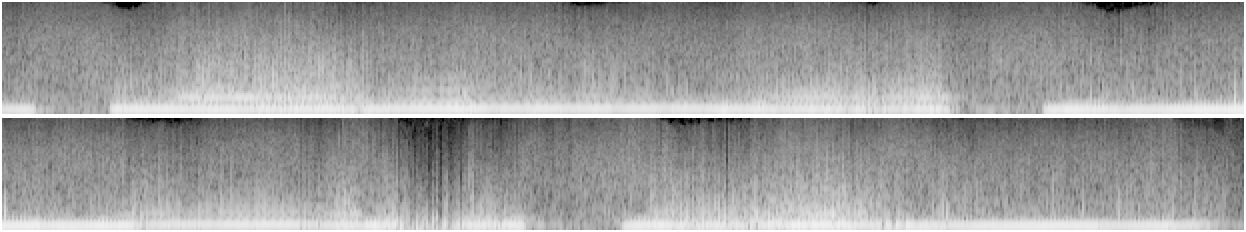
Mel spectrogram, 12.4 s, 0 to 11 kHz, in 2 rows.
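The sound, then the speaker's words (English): An early, crackly recording of Clair de Lune from 1901: a thin, reedy melody of long held notes in slow phrases separated by brief gaps, buried in loud hiss and rumbling noise. “Sounds like a child playing a recorder into the wind. That is a recording of what famous composition?”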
